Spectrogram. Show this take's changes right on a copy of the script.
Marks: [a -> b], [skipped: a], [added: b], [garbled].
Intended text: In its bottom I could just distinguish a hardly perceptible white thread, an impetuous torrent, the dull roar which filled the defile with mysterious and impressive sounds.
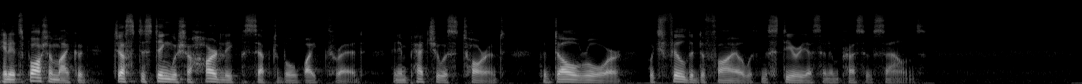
In its bottom I could just distinguish a hardly perceptible white thread, an impetuous torrent, the dull roar which filled the defile with mysterious and impressive sounds.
